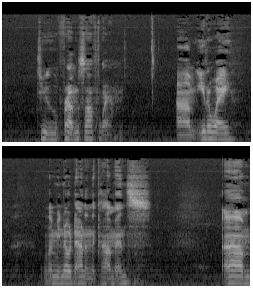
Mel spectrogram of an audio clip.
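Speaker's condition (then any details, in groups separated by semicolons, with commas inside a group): Cerebral palsy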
